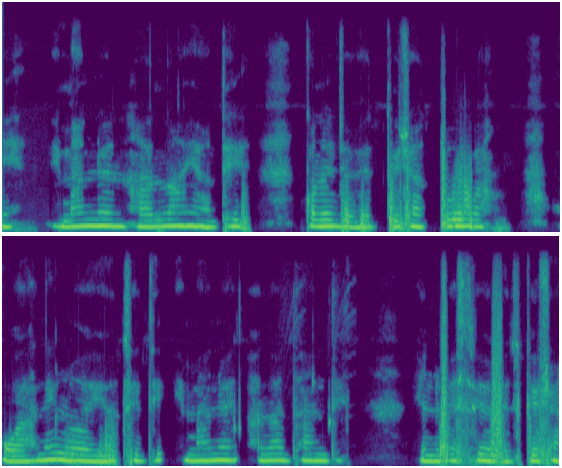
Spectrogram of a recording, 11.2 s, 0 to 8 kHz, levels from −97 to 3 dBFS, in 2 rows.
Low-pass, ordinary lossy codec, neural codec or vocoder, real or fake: 7.2 kHz; none; vocoder, 44.1 kHz, 128 mel bands every 512 samples, BigVGAN v2; fake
